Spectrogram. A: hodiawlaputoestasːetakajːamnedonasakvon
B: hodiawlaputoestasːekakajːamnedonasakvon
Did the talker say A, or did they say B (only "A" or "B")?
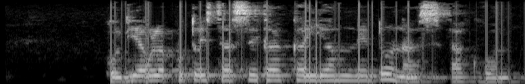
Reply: B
